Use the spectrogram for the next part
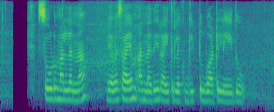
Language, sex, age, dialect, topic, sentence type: Telugu, female, 18-24, Telangana, agriculture, statement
